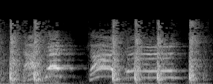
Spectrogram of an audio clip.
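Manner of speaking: loud, high call for the sergeant. Acted. Prisoner calls the sergeant to be let out, loud high call. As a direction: shout down the corridor for him.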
